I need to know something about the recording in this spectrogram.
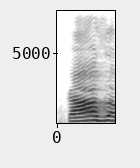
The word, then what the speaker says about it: casa: as saiu de casa casa nós sabemos que é com a letra s mas na nossa pronúncia é com z e foi passear que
